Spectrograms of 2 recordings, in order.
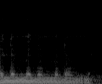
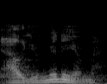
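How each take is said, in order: First: It has four syllables, ending in -num. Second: It has five syllables, ending in -nium. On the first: The speaker calls it right. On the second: The speaker calls it wrong.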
